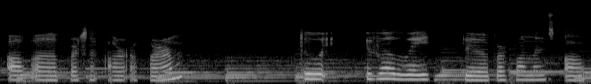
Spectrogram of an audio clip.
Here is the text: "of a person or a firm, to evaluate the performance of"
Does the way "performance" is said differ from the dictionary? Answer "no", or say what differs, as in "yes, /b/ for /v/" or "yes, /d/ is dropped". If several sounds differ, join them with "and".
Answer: no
